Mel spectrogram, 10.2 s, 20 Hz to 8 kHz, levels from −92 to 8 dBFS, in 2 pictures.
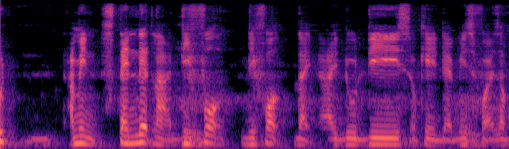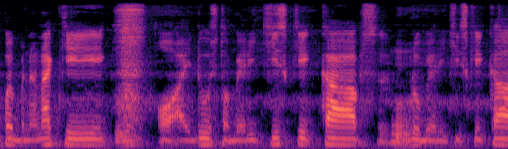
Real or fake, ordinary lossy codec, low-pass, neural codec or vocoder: real; none; 7.2 kHz; none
